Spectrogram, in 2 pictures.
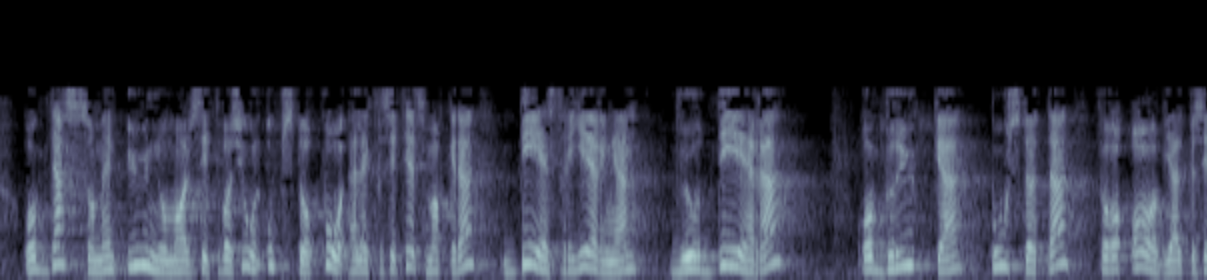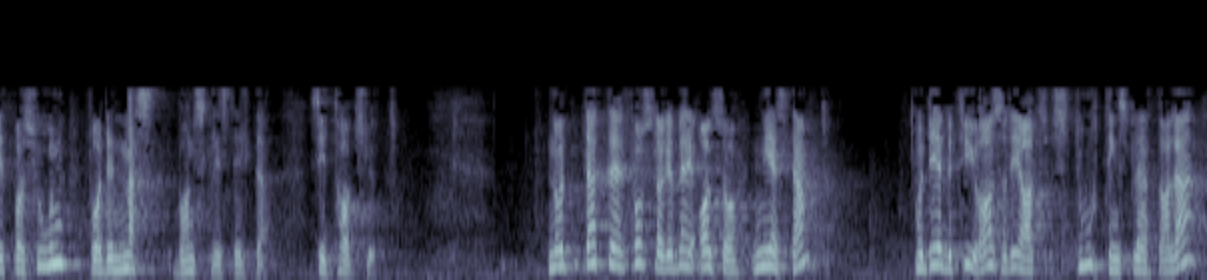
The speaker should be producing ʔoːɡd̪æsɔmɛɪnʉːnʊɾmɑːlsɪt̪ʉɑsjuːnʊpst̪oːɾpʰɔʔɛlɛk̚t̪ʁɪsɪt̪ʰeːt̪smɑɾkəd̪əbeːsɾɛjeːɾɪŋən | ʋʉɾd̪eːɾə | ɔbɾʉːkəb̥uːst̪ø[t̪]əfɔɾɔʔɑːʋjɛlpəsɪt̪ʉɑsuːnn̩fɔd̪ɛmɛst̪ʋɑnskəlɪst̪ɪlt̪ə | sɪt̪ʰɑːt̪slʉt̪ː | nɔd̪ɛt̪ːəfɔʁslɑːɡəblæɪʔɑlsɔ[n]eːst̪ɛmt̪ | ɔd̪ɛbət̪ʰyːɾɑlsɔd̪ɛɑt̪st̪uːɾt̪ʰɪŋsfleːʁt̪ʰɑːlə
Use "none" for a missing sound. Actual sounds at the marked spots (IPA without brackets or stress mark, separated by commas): t̪, n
